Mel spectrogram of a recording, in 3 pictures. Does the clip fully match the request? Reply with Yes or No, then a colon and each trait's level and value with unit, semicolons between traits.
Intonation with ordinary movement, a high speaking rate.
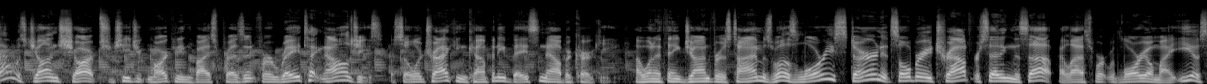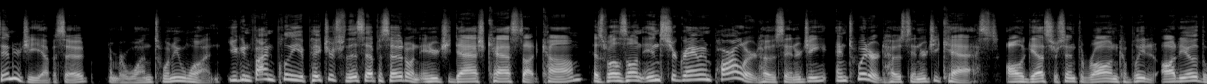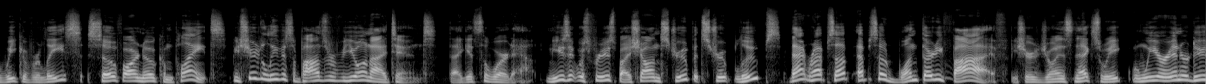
No: wide, 6.7 semitones; fast, 220 wpm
